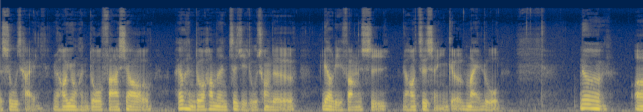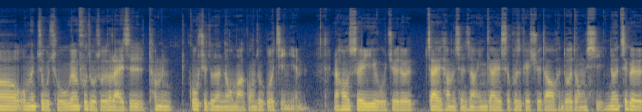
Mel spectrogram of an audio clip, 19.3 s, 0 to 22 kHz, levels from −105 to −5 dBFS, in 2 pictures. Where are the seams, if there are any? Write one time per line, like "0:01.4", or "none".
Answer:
0:02.5
0:14.6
